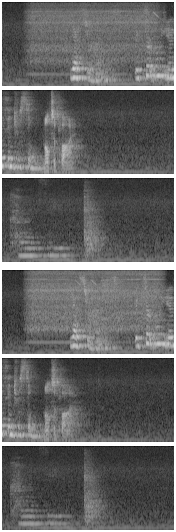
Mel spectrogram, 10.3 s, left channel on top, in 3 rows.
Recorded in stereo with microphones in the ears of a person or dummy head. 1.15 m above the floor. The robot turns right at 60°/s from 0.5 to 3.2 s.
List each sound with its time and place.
1.4 s a woman speaking: 105° right, 2.5 m; by 4.1 s 10° left, 2.5 m
4.2 s a man speaking: 40° left (ahead or behind), 0.5 m
7.0 s a woman speaking: 40° left (ahead or behind), 6.5 m
8.5 s a gunshot: 60° left (ahead or behind), 5.5 m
